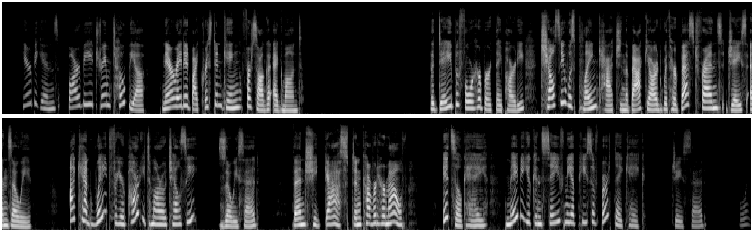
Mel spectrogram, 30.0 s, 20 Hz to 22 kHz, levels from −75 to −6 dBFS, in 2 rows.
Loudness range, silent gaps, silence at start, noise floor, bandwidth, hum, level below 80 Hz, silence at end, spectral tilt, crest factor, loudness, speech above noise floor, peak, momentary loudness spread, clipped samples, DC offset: 7 LU; 6.76-8.00 s; 0.4 s; -80 dBFS; 17 kHz; none; -60 dBFS; 1 s; -4.5 dB/octave; 20 dB; -22 LUFS; 58 dB; -4 dBFS; 15 LU; under 0.1%; under 0.1%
